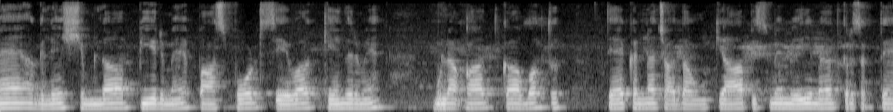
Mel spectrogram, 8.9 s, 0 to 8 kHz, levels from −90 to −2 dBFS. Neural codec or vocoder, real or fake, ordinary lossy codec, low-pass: none; real; none; 7.2 kHz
